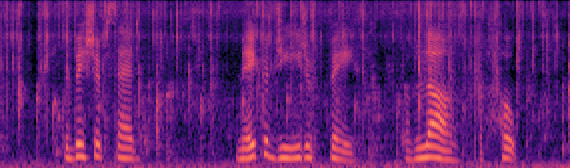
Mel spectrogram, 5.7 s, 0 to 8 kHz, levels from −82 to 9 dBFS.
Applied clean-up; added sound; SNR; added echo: none; Gurgling / Liquid; 10 dB; none.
